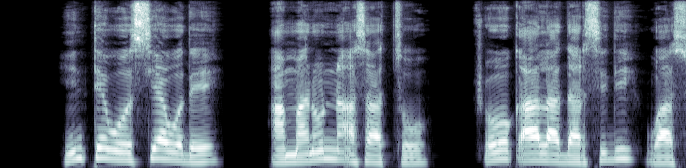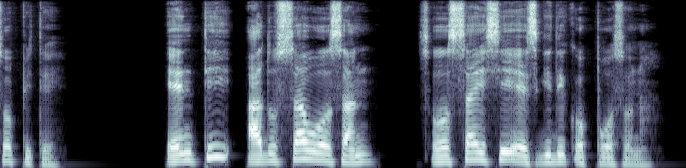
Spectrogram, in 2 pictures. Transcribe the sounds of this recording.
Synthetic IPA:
hɪnt̪ːɛwo̞ːsːɪjaːwɔd̪ɛ | ʔɐmːɐnɔnːɐʔːsaːt͡sːo̞ː | t͡ʃʼo̞ːkʼaːlaːd̪ɐɾsːɪd̪ɪwʔaːsːɔpːɪt̪ɛ̰ | ʔɛnt̪ːɪʔɐd̪ʊsːɐwo̞ːsɐn | t͡sʼo̞ːsːɐjsɪʔe̞ːs̬ɡɪd̪ɪkʼɔpːo̞ːsɔnɐ̰

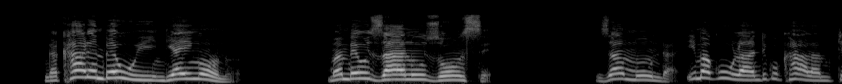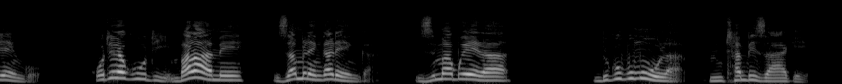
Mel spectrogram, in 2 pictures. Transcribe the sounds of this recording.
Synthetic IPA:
ŋɡakʰalɛmbɛujindiaiŋɔnɔ̰ | mwambɛuzanuzɔnsɛ̰ | zamunda̰imak̬ulandikukʰalam̩tɛːŋɡɔ̰ | kɔt̬ɛɾak̬ut̬imbalamɛ | zam̩lɛŋɡalɛŋɡa̰ | zimaɓwɛɾa | ndik̬up̬umula̰ | m̩tʰambizaːkɛ̰

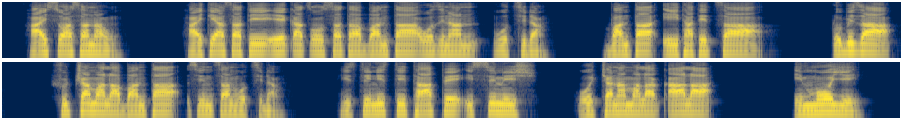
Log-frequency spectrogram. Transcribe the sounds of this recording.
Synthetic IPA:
hɐjsːɔɐsɐnɐw | hɐjt̪ɪɐsɐt̪ɪeːkʼɐt͡sʼo̞ːsːɐt̪ɐbɐnt̪ːɐwɔzɪnɐnwɔt͡sːɪd̪ɐ̰ | bɐnt̪ːɐʔiːt̪ɐt̪ɛt͡sːaː | ɗʊɓɪzɐ | ʃʊt͡ʃːɐmɐlɐbɐnt̪ːɐsɪnt͡sːɐnwɔt͡sːɪd̪ɐ̰ | hɪst̪ːɪnɪst̪ːɪt̪aːpːɛʔɪsːɪmiːʃ | ʔɔjt͡ʃːɐnɐmɐlɐkʼaːlɐ | ɪmːo̞ːjḛː

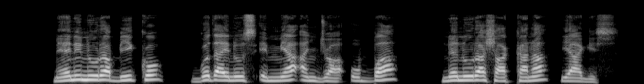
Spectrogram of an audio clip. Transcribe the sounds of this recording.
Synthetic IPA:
ne̞ːnɪnuːɾɐbiːkːɔ | ɡɔd̪ɐjnuːsɪmːɪjaːʔɐnd͡ʒʊwaːʔʊbːaː | nɛnuːɾɐʃaːkːɐnɐjaːɡɪs

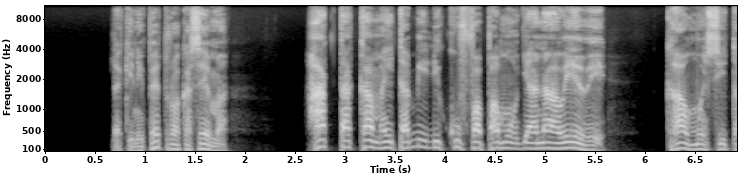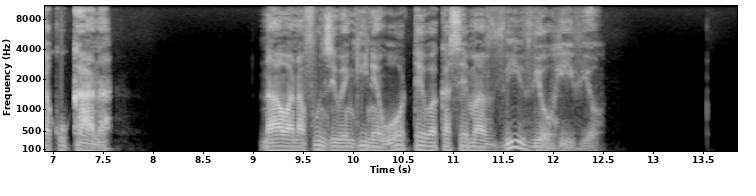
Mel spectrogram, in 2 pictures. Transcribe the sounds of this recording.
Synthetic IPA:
la̰kinipɛtɾɔakasɛma | hatakamaitaɓiɗikufapamɔʄanawɛwɛ | kamwɛsitakukana̰ | nawanafunziwɛŋɡinɛwɔtɛwakasɛmavivjɔ̰hḭvjɔ̰

